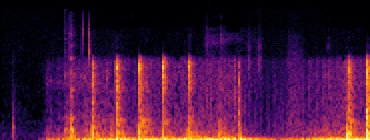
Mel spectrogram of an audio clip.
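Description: Someone knocks on the window of a police car: about ten sharp, hard raps in a quick, uneven rhythm, a brief pause, then a couple more knocks, over a steady low background rumble with no talking.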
